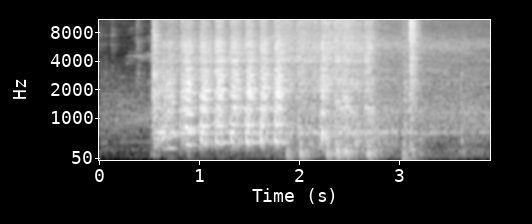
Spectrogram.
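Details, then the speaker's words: 1994 Mercedes W202 C180 after wiring work: engine catches and runs in uneven, lumpy pulses about three a second, sags as if stalling; won't hold idle, misfiring, one coil pack suspected not seated right. "So, why is it not holding the idle then? Because it's misfiring. That's what it is."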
